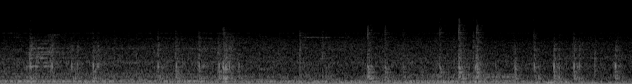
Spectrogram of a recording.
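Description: Soft, irregular taps and clicks as a bare hand presses and pats a jowar bhakri on a tava, with the bangles on the wrist clinking, over a steady low hum.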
